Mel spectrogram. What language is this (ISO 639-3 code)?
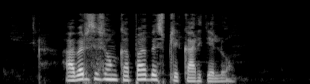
glg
